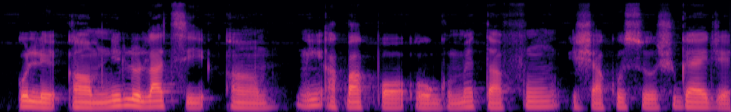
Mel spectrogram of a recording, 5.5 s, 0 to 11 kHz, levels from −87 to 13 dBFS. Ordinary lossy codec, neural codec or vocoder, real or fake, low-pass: none; none; real; 9.9 kHz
